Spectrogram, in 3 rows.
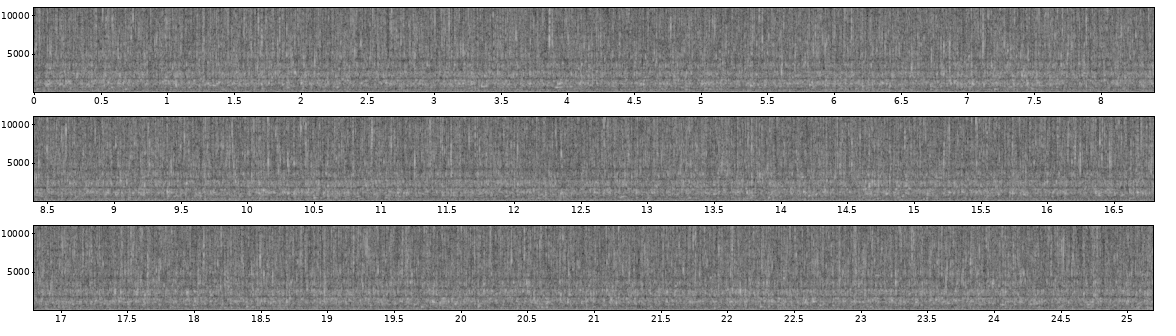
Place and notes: Court-St.-Étienne, Belgique - Ry Pirot stream
The very quiet Ry Pirot stream, flowing in a beautiful forest.
Court-St.-Étienne, Belgium, 12 January 2017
